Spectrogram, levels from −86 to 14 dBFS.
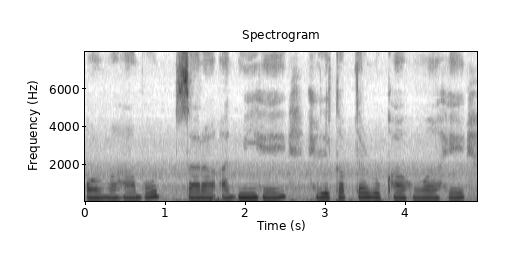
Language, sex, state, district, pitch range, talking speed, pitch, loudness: Hindi, female, Arunachal Pradesh, Papum Pare, 225-240 Hz, 120 wpm, 230 Hz, -13 LUFS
